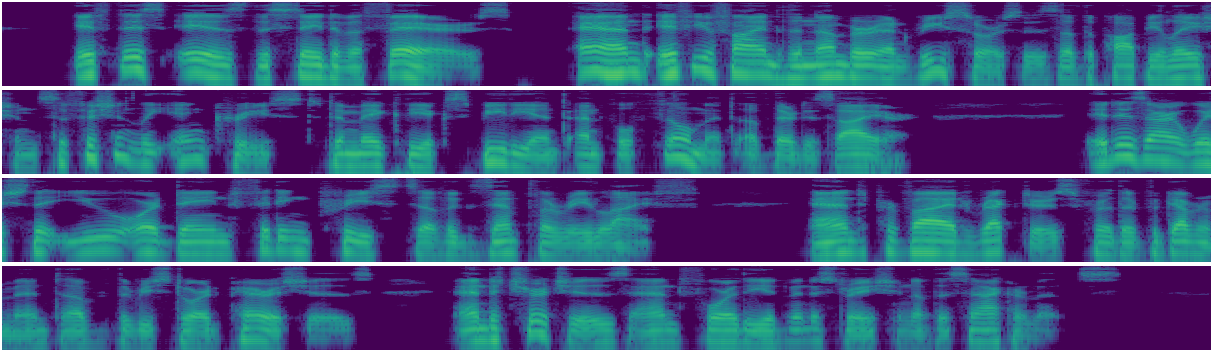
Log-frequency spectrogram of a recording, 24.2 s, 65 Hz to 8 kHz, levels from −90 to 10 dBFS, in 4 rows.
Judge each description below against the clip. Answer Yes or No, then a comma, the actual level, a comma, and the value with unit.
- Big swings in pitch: Yes, wide, 5.8 semitones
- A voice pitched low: Yes, low, 105 Hz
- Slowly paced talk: No, average, 145 wpm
